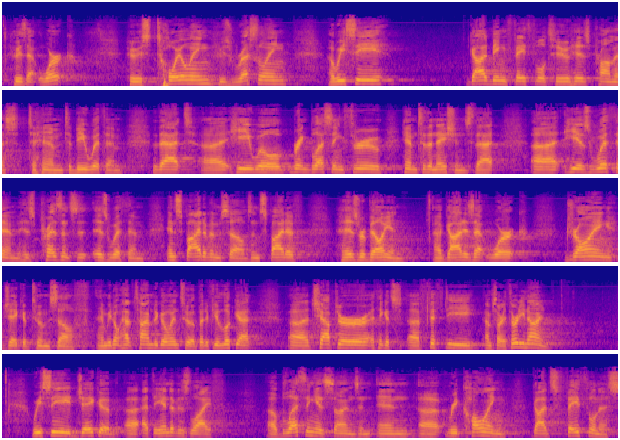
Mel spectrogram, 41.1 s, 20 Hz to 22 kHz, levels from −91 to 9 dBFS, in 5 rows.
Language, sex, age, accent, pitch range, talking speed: English, male, 30-49, American, 125-150 Hz, 155 wpm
